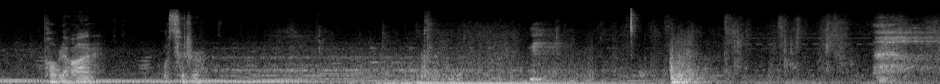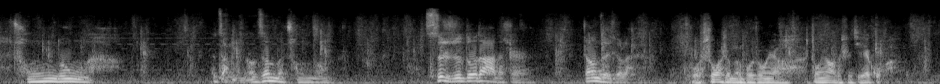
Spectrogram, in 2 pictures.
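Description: A middle-aged man speaks nearby.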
